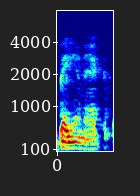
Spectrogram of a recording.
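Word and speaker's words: Bannack: Over the years, Banat slowly became abandoned as its inhabitants moved on to bigger cities and new opportunities. – I think that's pronounced Bannock.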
